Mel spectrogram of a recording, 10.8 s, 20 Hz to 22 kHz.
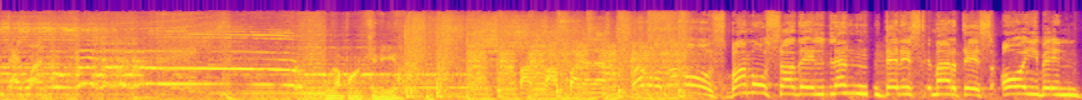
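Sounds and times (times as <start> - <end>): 
rooster crowing: 0.1 - 3.2
steady tonal background: 3.0 - 6.1
speech: 3.3 - 4.5, 5.2 - 10.8.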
